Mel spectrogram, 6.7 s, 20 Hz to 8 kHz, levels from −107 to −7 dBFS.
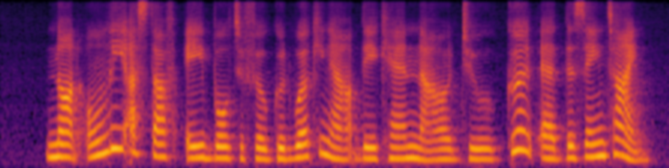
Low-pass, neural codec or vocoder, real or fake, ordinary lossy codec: none; codec, 16 kHz, 0.2 kbps, FocalCodec; fake; none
